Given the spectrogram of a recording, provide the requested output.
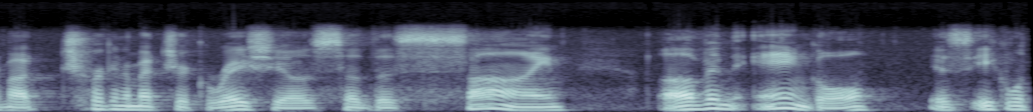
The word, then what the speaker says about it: sine: All right, so S is, this is sine. Okay, now if you were to spell it out, it's S-I-N-E, but the abbreviation is S-I-N. Okay, like sin, all right, but it's called sine.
